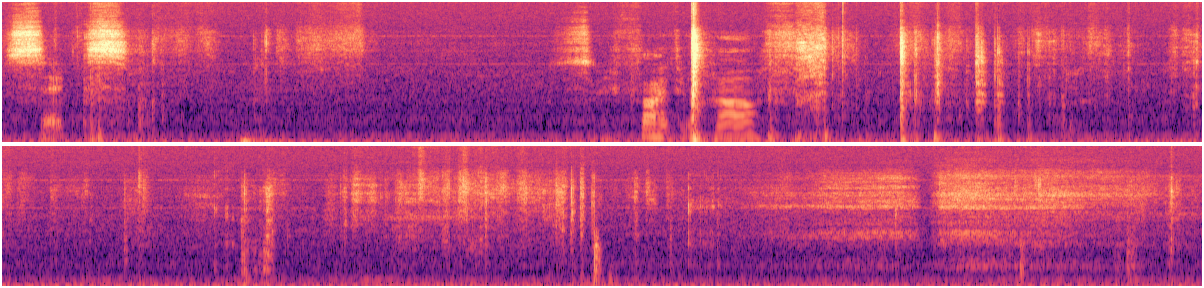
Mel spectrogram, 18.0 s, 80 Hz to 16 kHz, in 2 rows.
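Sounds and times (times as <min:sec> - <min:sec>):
low steady hum: 0:00.0 - 0:18.0
paper rustling: 0:05.8 - 0:10.2, 0:11.0 - 0:14.1.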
